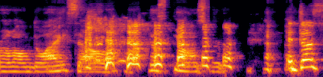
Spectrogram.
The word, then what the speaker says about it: Callister: things that she'll share with you today, Callister. I hope I pronounced your last name properly there. Sounds good? Yes. Yep, that's Ex good. Callister.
